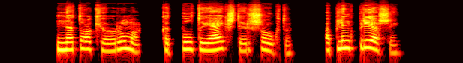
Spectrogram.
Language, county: Lithuanian, Vilnius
